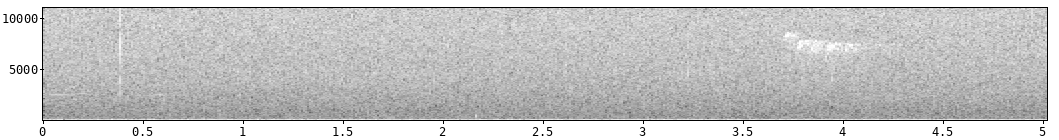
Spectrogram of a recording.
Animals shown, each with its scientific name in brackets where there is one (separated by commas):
Black-capped Chickadee (Poecile atricapillus)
